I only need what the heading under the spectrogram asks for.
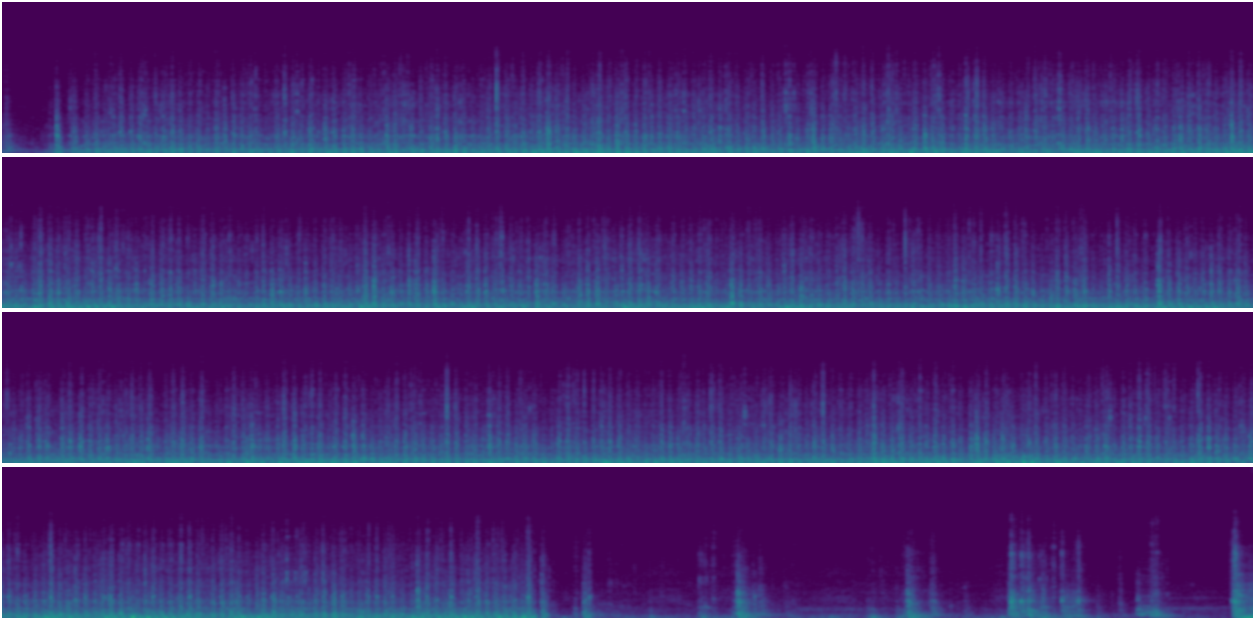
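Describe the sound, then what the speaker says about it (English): An embroidery sewing machine stitching a rope bowl, a fast steady mechanical chatter of the needle running nonstop for about twenty seconds, close and even, then it halts and leaves a few brief clicks and taps. "I'm going to raise the needle and go back again"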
